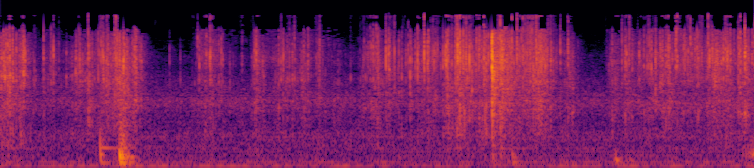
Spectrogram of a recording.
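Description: Thin clear plastic bag crinkling and rustling as hands pull it off a water bottle, with a couple of louder crackles about a second in and past the middle.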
